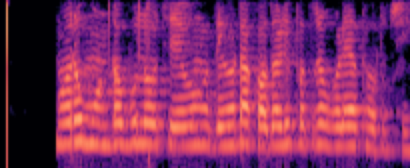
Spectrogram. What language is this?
Odia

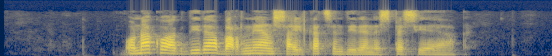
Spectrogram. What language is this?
Basque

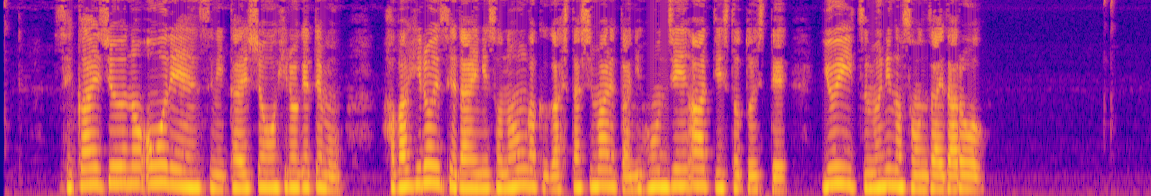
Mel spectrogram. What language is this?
Japanese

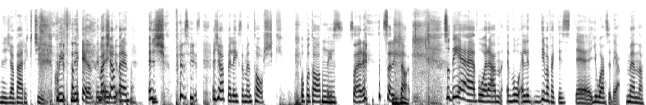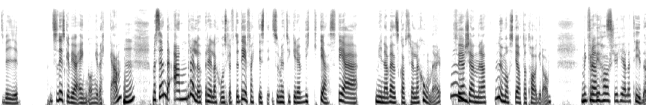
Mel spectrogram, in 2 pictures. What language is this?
Swedish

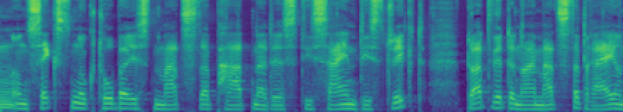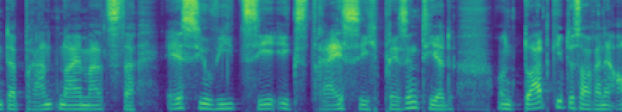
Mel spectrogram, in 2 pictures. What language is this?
German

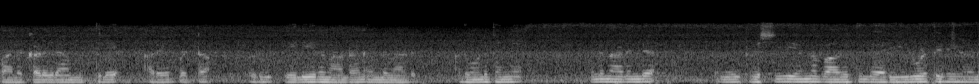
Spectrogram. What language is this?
Malayalam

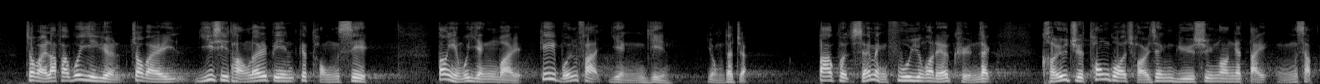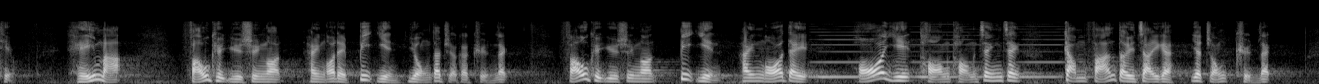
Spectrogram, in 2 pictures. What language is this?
Cantonese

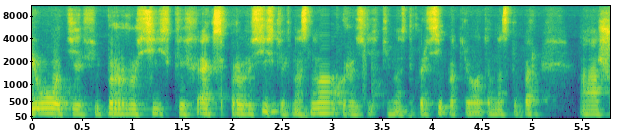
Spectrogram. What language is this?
Ukrainian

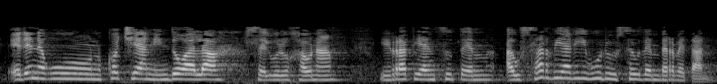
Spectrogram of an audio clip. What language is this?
Basque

